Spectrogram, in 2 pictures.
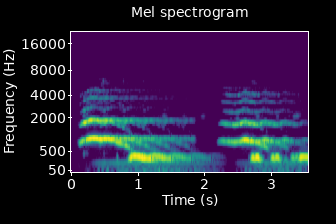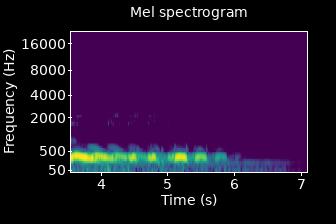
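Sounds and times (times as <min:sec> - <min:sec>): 
owl crying: 0:00.1 - 0:05.9.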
